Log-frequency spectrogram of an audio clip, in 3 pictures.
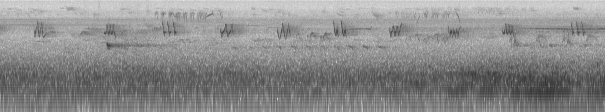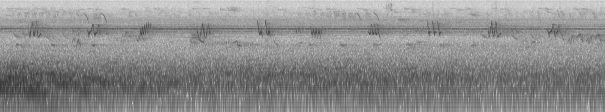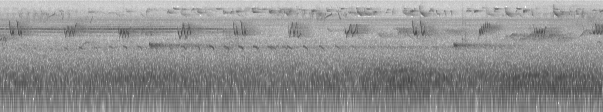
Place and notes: An overview of the endless city that is engulfing the forest...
